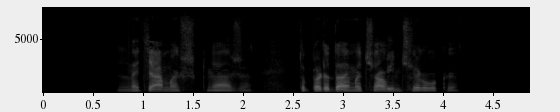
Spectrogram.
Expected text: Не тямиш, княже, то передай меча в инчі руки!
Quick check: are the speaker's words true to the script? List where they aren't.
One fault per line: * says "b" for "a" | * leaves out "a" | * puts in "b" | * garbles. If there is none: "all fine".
* leaves out "в"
